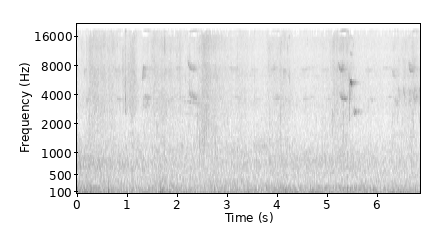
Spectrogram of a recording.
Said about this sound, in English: Another white-throated sparrow call, that little blip. White-throats have a lot of different little calls. There's the seep, there's the blip.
